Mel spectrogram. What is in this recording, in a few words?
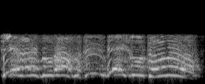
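aircraft damaged mood med, speech japanese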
